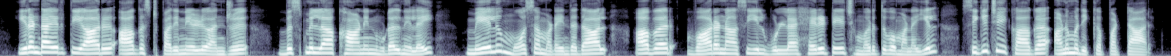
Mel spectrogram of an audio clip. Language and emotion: Tamil, neutral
